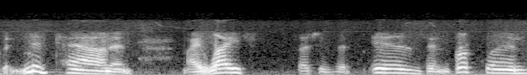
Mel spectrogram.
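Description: With an American accent, a woman speaks at a moderate pace. Her pitch swings very widely, and the sound is dry and close with no echo. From New York City, Manhattan. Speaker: journalist and author. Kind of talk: radio interview.

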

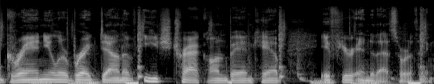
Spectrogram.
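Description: Here is a man with a normal speaking voice and a fairly low pitch. He talks at a moderate pace with ordinary pitch variation. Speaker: manager and intro reader. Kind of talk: scripted intro read.

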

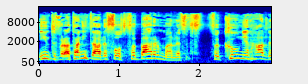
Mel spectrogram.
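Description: The background is silent and the recording very clean as a man speaks. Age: 40s. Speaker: preacher. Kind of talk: sermon.

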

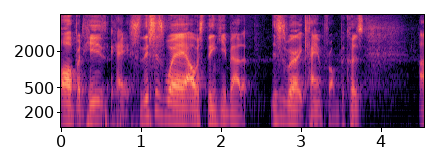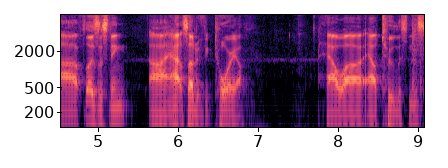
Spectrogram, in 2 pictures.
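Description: With an Australian accent, a man at medium pitch talks at a fairly quick pace, using ordinary pitch variation and long, frequent pauses. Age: 20s. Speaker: podcast host. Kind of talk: casual chat. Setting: online call.

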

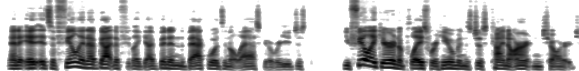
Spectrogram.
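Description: Speaking at a fairly quick pace, a man has a medium pitch and a plain, everyday voice. The recording is very clean with a silent background and a dry, close sound with no echo. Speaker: podcast co-host. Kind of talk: casual banter, movie review podcast. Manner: joking, profane.

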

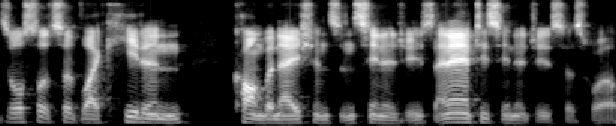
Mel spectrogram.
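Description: In an Australian accent, a man talks very fast with a bright, sharp tone and ordinary pitch variation against a quiet background. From Australia, Melbourne. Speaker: competitive wargamer. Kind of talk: casual chat.

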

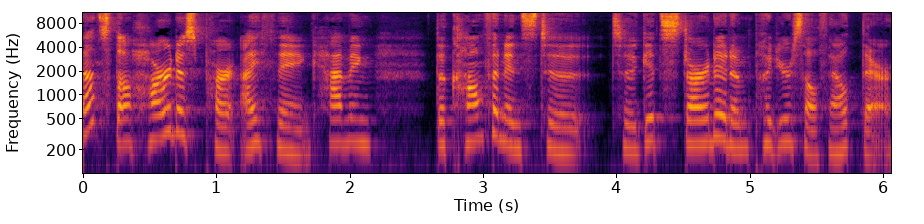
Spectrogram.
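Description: A plain, everyday voice from a woman with an American accent, fairly high in pitch, at a moderate pace, in a very clean recording with a silent background. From US, New York (Queens). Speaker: podcast host. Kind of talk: interview; scripted announcement.

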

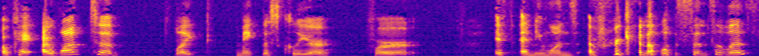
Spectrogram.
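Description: Speaking at a very slow pace with long, frequent pauses, a woman with a high pitch uses lively intonation. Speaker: podcast co-host. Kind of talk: casual chat.

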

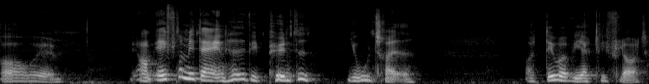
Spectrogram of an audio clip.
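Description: With vocal fry and a dark, mellow tone, the voice moves at a very slow pace through long, frequent pauses and very wide pitch swings. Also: woman, medium pitch for a woman. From North Zealand, Denmark (near Fredensborg). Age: 80s+. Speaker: local history storyteller. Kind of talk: personal reminiscence interview.

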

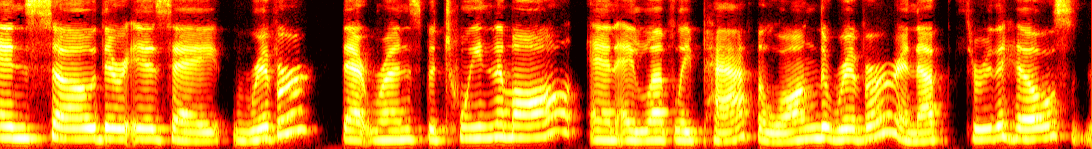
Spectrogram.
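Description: At a fairly slow pace with hardly any pauses, a woman with an American accent talks at a medium pitch with ordinary pitch variation in an unremarkable speaking voice.

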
